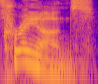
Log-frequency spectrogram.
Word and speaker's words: crayons: No, you Crowns.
